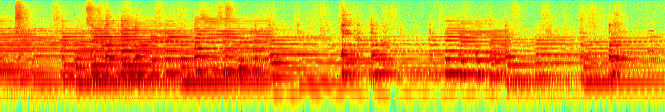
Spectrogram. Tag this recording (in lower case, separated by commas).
musical instrument, string section, pizzicato, bowed string instrument, music, fiddle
